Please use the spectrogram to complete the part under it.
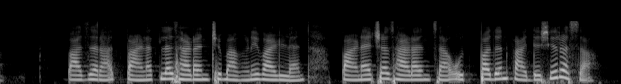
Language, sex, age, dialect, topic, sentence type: Marathi, female, 18-24, Southern Konkan, agriculture, statement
